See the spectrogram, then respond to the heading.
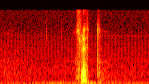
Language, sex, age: Norwegian, male, 47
